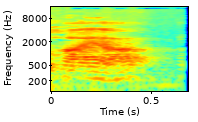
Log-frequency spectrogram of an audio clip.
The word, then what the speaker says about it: Hagia: Hned naproti té modré mešitě je mešita Hagia Sophia, známá strašně, píše se to Haya, oni Turci ho nevyslovujou.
